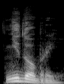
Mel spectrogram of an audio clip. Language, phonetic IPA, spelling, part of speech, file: Russian, [nʲɪˈdobrɨj], недобрый, adjective, Ru-недобрый.ogg
- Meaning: 1. unkind, hostile 2. bad, wicked, evil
